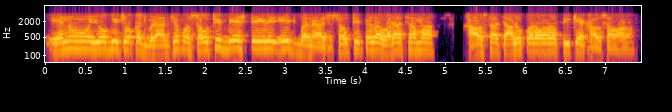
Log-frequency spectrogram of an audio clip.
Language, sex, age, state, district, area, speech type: Gujarati, male, 30-45, Gujarat, Surat, urban, conversation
